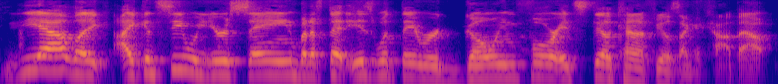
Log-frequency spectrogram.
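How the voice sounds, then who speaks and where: Opinionated male film reviewer, slightly high voice. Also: normal speed, fairly bright tone. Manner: opinionated, swears casually. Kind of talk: casual review discussion with a co-host.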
